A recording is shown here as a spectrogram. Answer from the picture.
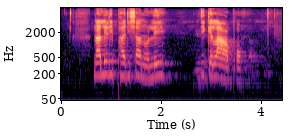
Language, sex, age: Northern Sotho, male, 25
